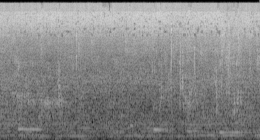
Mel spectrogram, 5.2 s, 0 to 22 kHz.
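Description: Running shower water in the video game Persona 3 FES, a steady hissing spray that stays continuous and fairly faint throughout, with occasional soft tones from the game over it.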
